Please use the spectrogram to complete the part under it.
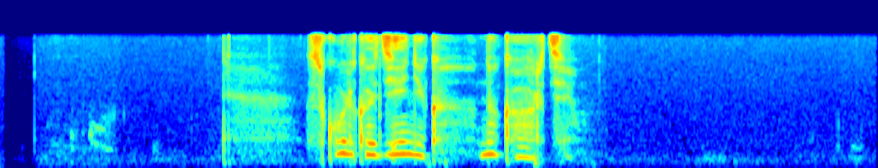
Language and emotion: Russian, sad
